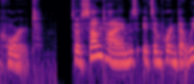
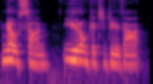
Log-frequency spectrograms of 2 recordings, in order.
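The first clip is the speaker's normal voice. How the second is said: commanding, authoritative mother voice, louder; 4 dB louder than usual. Showing how to tell law enforcement to stop: authoritative mom voice. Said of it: "having your mom voice on, speaking authoritatively".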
